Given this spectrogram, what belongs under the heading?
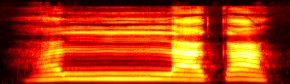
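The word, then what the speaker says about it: هل لك: है फल हल्ला का यहां पर हमारे पास दो लाम है पहला साकिन है दूसरा मुसद है तो हम पहले लाम को साइलेंट करते हुए दूसरे लाम को पढ़ लेंगे हा को लाम के साथ मिला देंगे हल्ला का हल्ला का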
